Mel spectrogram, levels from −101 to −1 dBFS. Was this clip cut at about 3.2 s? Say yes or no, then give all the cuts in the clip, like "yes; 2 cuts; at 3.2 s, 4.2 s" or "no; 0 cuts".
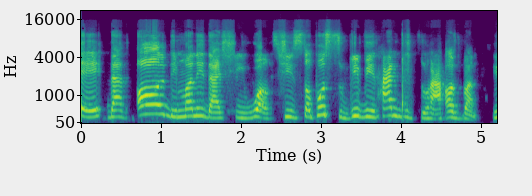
no; 0 cuts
